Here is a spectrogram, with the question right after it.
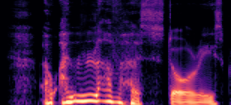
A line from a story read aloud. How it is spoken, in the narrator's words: cried the girl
